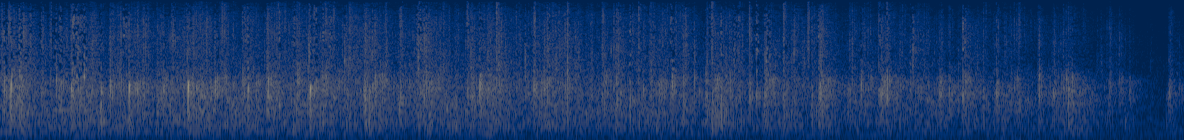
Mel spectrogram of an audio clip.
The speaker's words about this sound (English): You can clap your hands.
